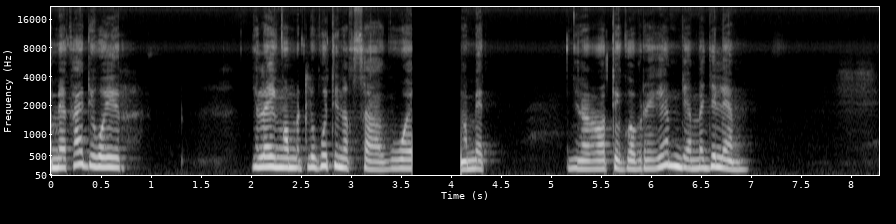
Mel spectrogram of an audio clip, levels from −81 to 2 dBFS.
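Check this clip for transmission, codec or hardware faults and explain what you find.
One fault is audible in this speech clip, a single break in the signal.

Audio dropout to silence, 3.61 to 4.10 s: the speech stops abruptly and is replaced by about half a second of silence, with no room tone or background underneath, before resuming mid-flow. The likely cause is a momentary loss of the input, such as a dropped link, a connection glitch or a brief mute, while the recorder went on writing silence. Whatever was spoken in that interval is lost.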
